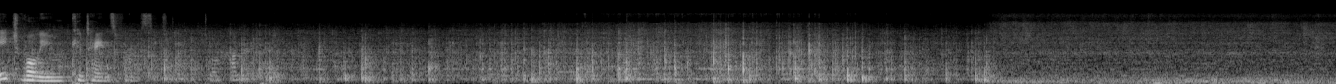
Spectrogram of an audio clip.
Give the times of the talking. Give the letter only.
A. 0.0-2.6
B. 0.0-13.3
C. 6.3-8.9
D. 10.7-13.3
A.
